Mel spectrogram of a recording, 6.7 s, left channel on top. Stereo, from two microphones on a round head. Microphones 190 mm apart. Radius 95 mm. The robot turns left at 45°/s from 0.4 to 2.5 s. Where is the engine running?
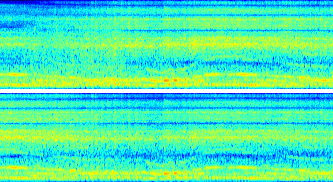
90° right; by 6.7 s 175° left.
